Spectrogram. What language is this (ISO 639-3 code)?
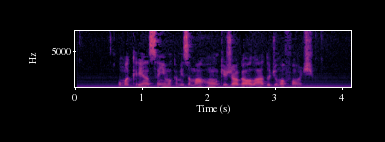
por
